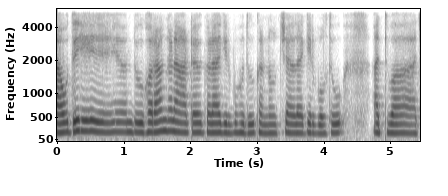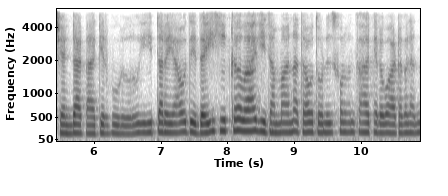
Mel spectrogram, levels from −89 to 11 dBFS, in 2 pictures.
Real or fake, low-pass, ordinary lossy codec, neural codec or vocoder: fake; 5.4 kHz; none; codec, 16 kHz in and 24 kHz out, 0.6 kbps, FocalCodec, streaming, 4096 codes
